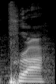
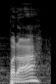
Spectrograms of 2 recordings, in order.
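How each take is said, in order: First: The syllable is said with an R sound. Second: The syllable is said with an L sound. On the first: "eles falam" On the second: "ao invés de falar"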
